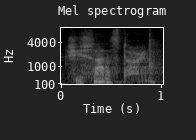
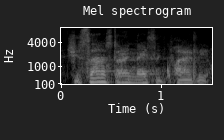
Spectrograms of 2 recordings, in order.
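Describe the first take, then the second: First: Hushed whisper; whispered retelling. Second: Said in the usual way. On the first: Retold or imitated. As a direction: drop to a whisper as if not to wake anyone.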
